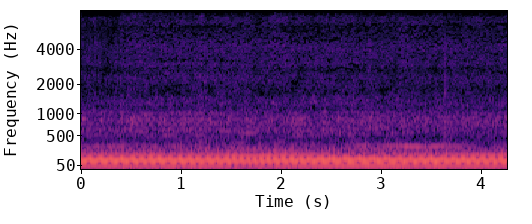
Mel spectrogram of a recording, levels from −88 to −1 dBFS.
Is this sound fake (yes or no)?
yes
